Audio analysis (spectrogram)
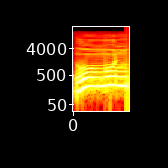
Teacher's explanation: Qallaqtumun, ada nun yang bertasdid warna pink, namanya bacaan gunnah. Kita tekan selama 3 ketuk.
